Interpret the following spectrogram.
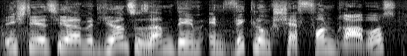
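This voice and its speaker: Male car presenter, higher voice, punchy interview questions, faint background hiss. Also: moderate pace.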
